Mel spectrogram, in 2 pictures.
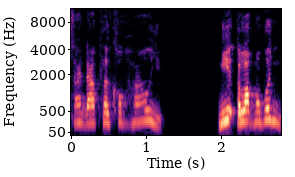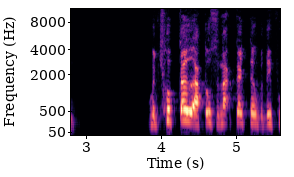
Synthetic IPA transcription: saːɲɗaəpʰləwkʰohɦaəj | ŋiəʔt̪ɔlɑp̚mɔːwʋɨɲ | ɓɑɲt͡ɕʰop̚t̪ɨwʔaːt̪uːhsanaʔkəc̚t̪ɨwpət̪eːhpʰ

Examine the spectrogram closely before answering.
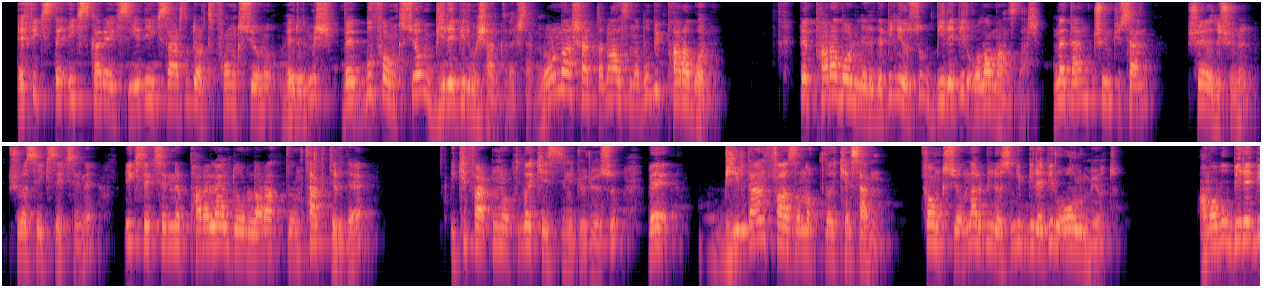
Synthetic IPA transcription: eficst̪ɛʔicskʰaɾeicsije̞d̪iicsaɾt̪ʰɯd̪øɾt̪fo̞ŋksjo̞nuve̞ɾilʲmiʃvɛbufo̞ŋksjo̞nbiɾebiɾmiʃa̰ɾkʰad̪a̰ʃlˠa̰ɾno̞ɾmalʲʃaɾt̪lˠaɾɯalˠʰɯnd̪abubipʰaɾabo̞̰lʲ | vɛpʰaɾabo̞lʲlʲe̞ɾid̪ɛbilʲijo̞sunbiɾebiɾo̞lˠama̰zlˠa̰ɾ̥ne̞d̪ænt͡ʃʰyɲcʰysæn | ʃø̞jlʲɛd̪yʃynynʃuɾasɯilcsɛcseni | ilcsɛcseninɛpʰaɾalʲælʲd̪o̞ːɾulˠaɾat̪ʰːɯːnt̪ʰakt̪ʰiɾd̪ɛ | icʰifaɾklˠɯno̞k̚t̪ʰad̪acʰɛst̪ʰiːniɟø̞ɾyjo̞sunvɛbiɾd̪ænfazlˠano̞k̚t̪ʰad̪acʰɛsæn | fo̞ŋksjo̞nlˠaɾbilʲijo̞sunɲcʰibiɾɛbiɾo̞lˠmujo̞̰d̪ʊ̥ | a̰mabubiɾɛbi

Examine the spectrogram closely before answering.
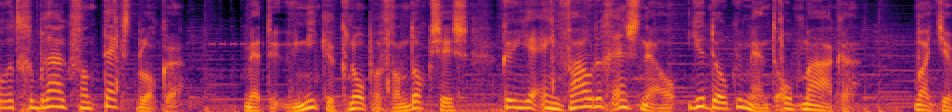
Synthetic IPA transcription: ɹɦətχəbrœɥkfɑntɛkz̥d̚blɔ̰kə̰ | mɛt̚dəʔynikəknɔpəv̥ɑndɔksɪs | kɵnjəʔejnvʌwdəχɛnsnɛ̰lˠjədowkymɛ̰ntɔpmaːkə̰ | ʋɑntjə

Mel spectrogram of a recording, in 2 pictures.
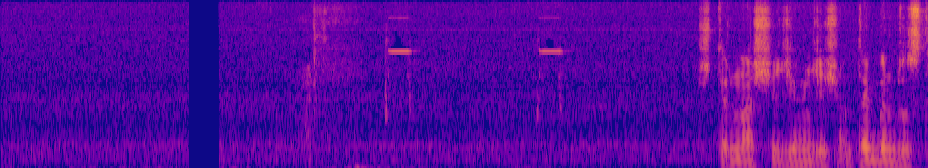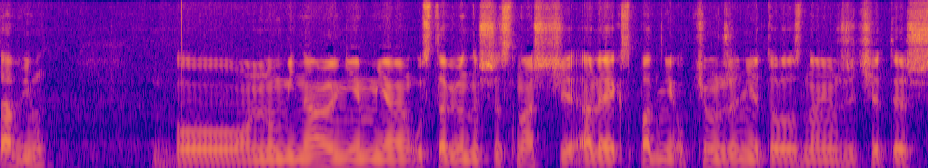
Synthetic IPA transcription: t͡ʂt̪ɛɾnaɕt͡ɕɛd͡ʑevʲjeɲd͡ʑeɕɔ̰̃nt̪ːaɡ̚bɘmzɔst̪avʲiw | bɔnɔmʲinalɲɛmʲjawɛmust̪avʲjɔnɛʂɛsnaɕt͡ɕɛʔa̰lɛjakspad̪ɲɛʔɔpt͡ɕɔ̃w̃ʐɛɲɛt̪ɔznajɔ̃ʐɘt͡ɕɛt̪ɛʂ

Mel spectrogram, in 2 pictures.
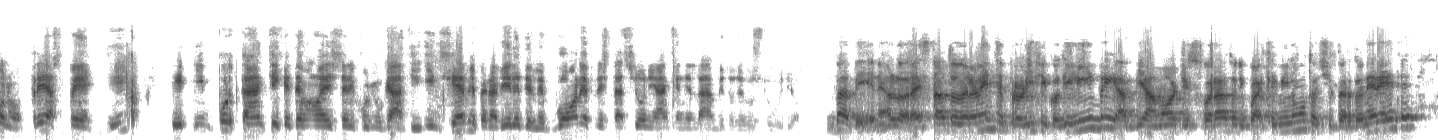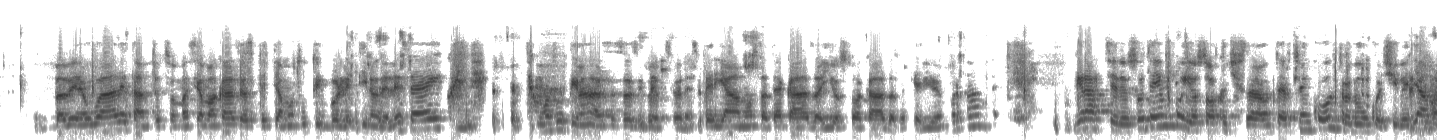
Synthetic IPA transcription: oːnot̪ɾeaspɛt̪ːi | import̪ant̪ik̟ed̪ːɛːvonoɛsːeɾekonːuɡaːt̪iːnsjɛːmepeɾaveːɾed̪elːebwɔːnepɾest̪at̪sːjoːniaŋk̟enelːambit̪od̪elːost̪uːd̪jo | vabɛ̰ːnealːoːɾaɛst̪aːt̪oveɾament̪epɾoliːfikod̪iliːbɾiabːjaːmoɔd͡ʒːisfoɾaːt̪od̪ikwalk̟emːinuːt̪ot͡ʃiperd̪oneɾeːt̪e | vabɛːneuɡwaːlet̪ant̪oinsomːasjaːmoakːaːzaeaspet̪ːjaːmot̪ut̪ːiilbolːet̪ːiːnod̪elːesɛjkwind̪iaspet̪ːjaːmot̪ut̪ːilanast̪esːasit̪uat̪sːjoːnḛspeɾjaːmost̪aːt̪eakːaːzaiːost̪ɔakːaːzaperk̟eɛluoimport̪ant̪e | ɡɾat̪sːjed̪elsuːot̪ɛmpoiːosɔkːet͡ʃːi̥saɾaunt̪ɛrt̪soiŋkont̪ɾod̪uŋkwet͡ʃived̪jaːmo

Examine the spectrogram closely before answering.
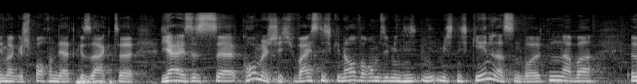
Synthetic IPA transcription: eːmɐɡəʃpʁ̥ɔχn̩deːɐhatɡ̥əzaːktʰɛː | jaːɛsɪstɛːkʰoːmɪʃɪçv̥aɪsnɪçt̚ɡ̥ənaʊvaʁ̞ʊmziːmɪmɪçnɪçt̚ɡ̥eːənlasn̩vɔltn̩ʔaːbɐ | ʔɪ

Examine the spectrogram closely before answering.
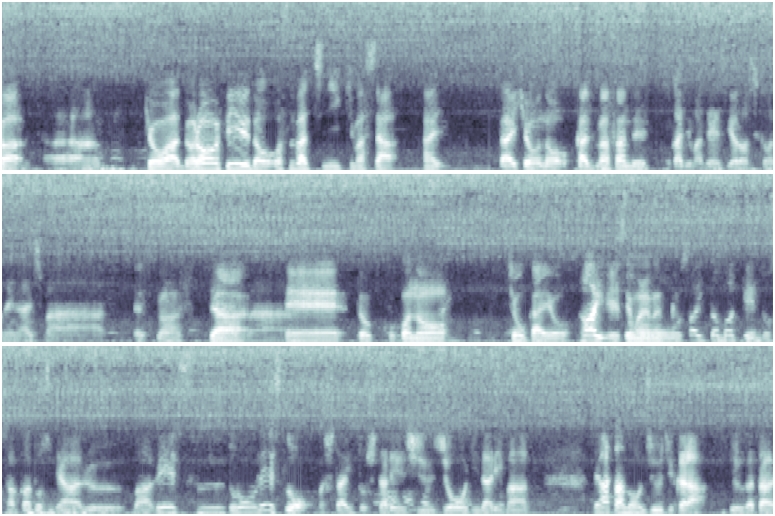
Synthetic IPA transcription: a | kʲo̞ːβad̪o̞ɾõ̞ɰ̃ɸʲiɾɯ̟d̪o̞ːsɨβat͡ɕiɲ̟iːkʲimaɕi̥t̪a | hai | d̪̥aiço̞ːno̞kaʑimasãnd̪e̞sɨ̥okaʑimad̪e̞sɨjo̞ɾo̞ɕi̥kɯone̞ɡaiɕimas | aiɕimasɨ̥d͡ʑaːeːt̪o̞ko̞ko̞no̞ | ɕo̞ːkaio̞haieːtt̪eomoɾajmasait̪amakẽ̞nːo̞sakad̪o̞ɕiɲiaɾɯ̟maɾe̞ːsɨd̪o̞ɾõ̞ɾe̞ːsɨo̞maɕi̥t̪ait̪o̞ɕi̥t̪aɾẽ̞ɰ̃ɕɨːʑo̞ːɲ̟inaɾʲimasɨ̥ | d̪e̞asano̞d͡ʑɨːʑikaɾa̰ | jɯːɡat̪a

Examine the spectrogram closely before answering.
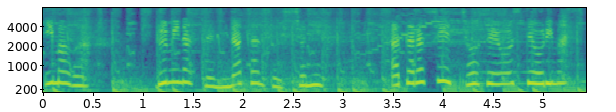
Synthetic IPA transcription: imaβa | ɾɯ̟mʲinasɨd̪emʲinasãnt̪o̞iɕːo̞ɲ̟iat̪aɾaɕiːt͡ɕo̞ːsẽ̞ɰ̃o̞ɕi̥t̪e̞o̞ɾʲimasɨ̥

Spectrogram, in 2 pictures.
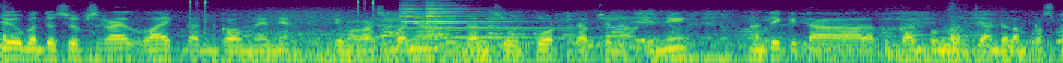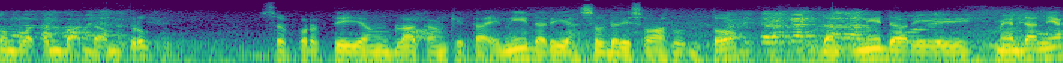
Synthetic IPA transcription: jubənt̪usupskɾajb̚laɪk̚dankomɛnja | t̪ɾimakasɪhbaɲadansupɔrt̪ət̪ap̚sɛnalininant̪ikit̪alakukanpəŋərd͡ʒaandalampɾɔsməmbuat̪anbaʔdamt̪ɾʊk̚ | səpərt̪ijaŋbəlakaŋkit̪ainidaɾiɦasɪldaɾisaahlunt̪ɔdaninidaɾimedanja

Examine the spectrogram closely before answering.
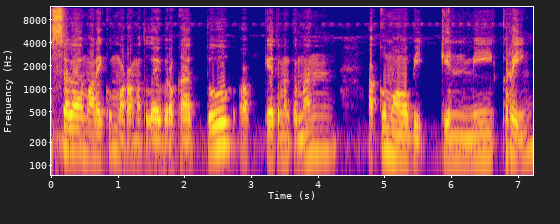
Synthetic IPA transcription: asːalamalakʊmwaɾɑ̰hmat̪ulːɑhwabəɾɔkat̪uhʔoket̪əmant̪əmən | ʔakumawbikɪnmikəɾɪŋ

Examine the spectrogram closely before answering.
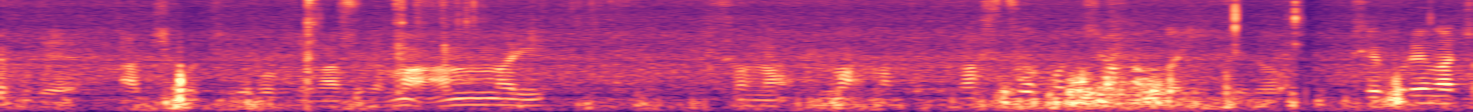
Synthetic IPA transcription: ɸɯ̟d̪e̞̰ | akʲi̥kot͡ɕiɯɡo̞kʲimasɨɡamaːamːaɾʲi | so̞no̞̰ma̰ːmãt̪ot̪ːɡasɨ̥t͡sɨakot͡ɕːiaɯnooɡa̰iːke̞d̪o̞̰t̪ʰe̞bɯɾe̞ɡat͡ɕ

